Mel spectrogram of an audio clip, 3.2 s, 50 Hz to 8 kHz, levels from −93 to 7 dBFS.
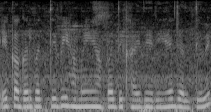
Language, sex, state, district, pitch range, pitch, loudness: Hindi, female, Uttar Pradesh, Deoria, 190-205 Hz, 200 Hz, -27 LUFS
